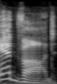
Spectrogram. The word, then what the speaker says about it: Edward: I can't think, well, like Edvard, it's just Edward in English, but they say Edvard, and that's just weirdly refreshing, you know?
